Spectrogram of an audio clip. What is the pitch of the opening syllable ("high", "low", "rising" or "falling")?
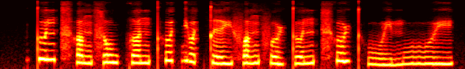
high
